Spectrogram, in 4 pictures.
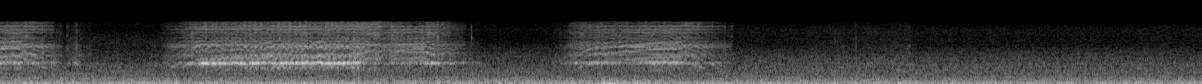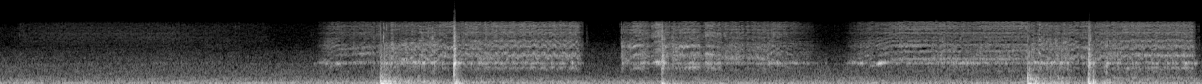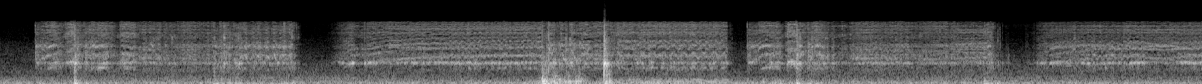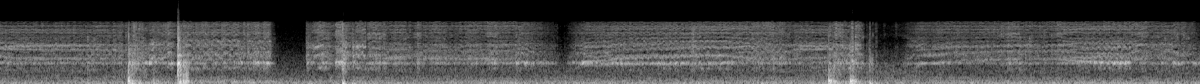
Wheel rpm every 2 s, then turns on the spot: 60, 150, 50, 60, 10, 0, 0, 50, 160, 160, 110, 160, 160, 120, 160, 170, 170, 130, 160, 160, 130, 150, 110, 150.
4-6 8-10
